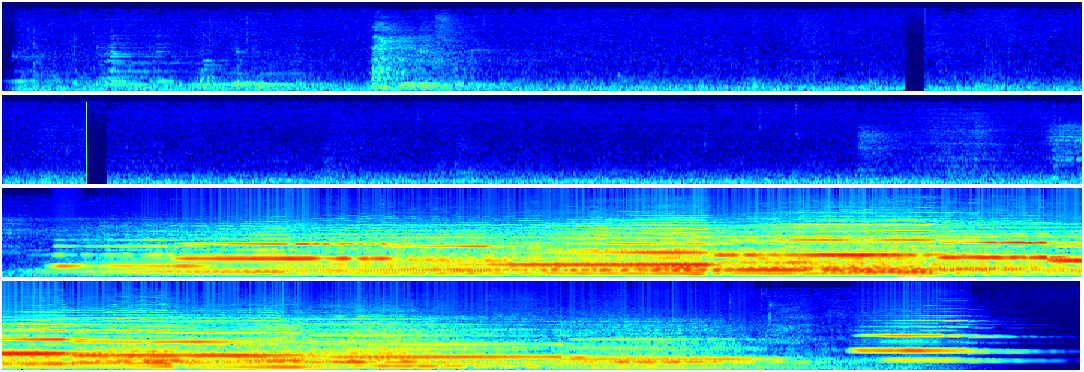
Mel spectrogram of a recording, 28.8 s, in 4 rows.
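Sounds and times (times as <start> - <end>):
string quartet playing a quintet: 0.5 - 2.1, 14.7 - 28.3.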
